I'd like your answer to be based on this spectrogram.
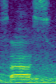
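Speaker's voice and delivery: "Sass" with a flat short a as in cat; sass not sauce. Shown as a demonstration. Announcer demonstrating her Maritime vowel in "Sass". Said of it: "she thought I was saying sauce".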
